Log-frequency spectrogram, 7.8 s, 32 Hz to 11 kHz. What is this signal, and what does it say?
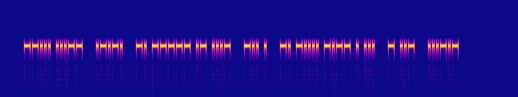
Morse code, heard as a keyed tone, about 40 wpm, 700 Hz. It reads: 73 <AR> N0AV DE N6YES TU <SK>
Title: Practice QSO - Exchange 4 - Ending - 40wpm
